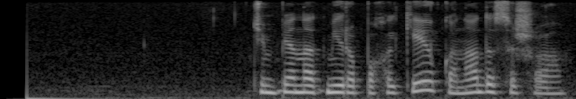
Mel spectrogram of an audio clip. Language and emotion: Russian, neutral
